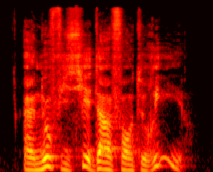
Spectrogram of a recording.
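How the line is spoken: Exclaiming in English. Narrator (French): Miss Lydia s'écria en anglais

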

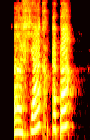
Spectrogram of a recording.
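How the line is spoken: Child's shout. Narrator (French): cria le petit Wackford

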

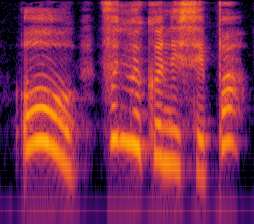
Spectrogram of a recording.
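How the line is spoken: Exclaiming. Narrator (French): s'écria Madeleine

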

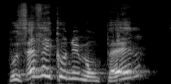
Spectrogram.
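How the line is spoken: Exclaimed. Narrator (French): s'écria Émilie

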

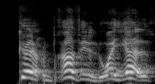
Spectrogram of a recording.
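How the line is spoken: Fervent exclamation. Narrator (French): s'écria Marie, plus constamment dévouée au malheur que les autres ne le sont à la prospérité

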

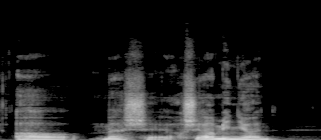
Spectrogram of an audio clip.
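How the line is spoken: Exclaimed. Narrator (French): s'écria Clodilde

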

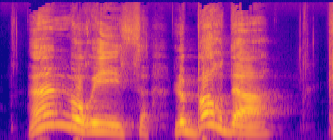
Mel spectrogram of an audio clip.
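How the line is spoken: Father's beaming shout. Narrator (French): cria le père tout rayonnant

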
